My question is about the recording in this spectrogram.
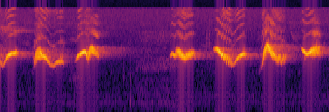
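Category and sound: bird, scarlet tanager song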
